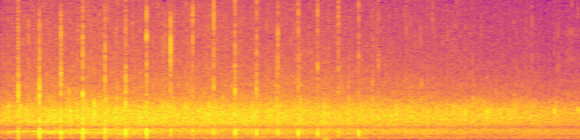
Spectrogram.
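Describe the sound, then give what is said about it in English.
A graduation audience applauds the faculty and staff steadily, with many overlapping claps forming a dense, sustained wash of sound and a few sharper individual claps standing out, holding at an even level throughout with no one speaking. “So graduates, please give the faculty and staff a round of applause.”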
